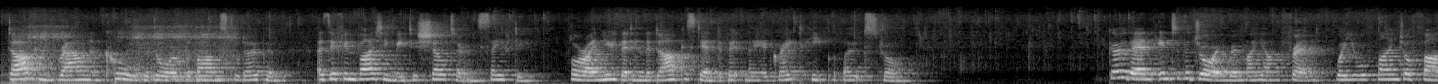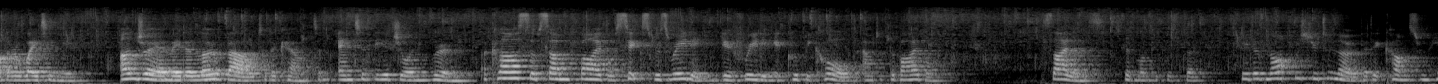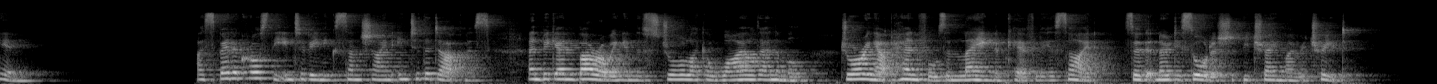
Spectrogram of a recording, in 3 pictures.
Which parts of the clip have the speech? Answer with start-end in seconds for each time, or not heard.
0.1-9.1, 11.1-23.8, 24.8-29.1, 30.7-42.2.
